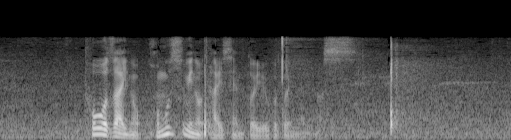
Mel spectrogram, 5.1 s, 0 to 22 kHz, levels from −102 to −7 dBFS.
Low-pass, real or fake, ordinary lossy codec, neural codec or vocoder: 7.2 kHz; real; none; none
